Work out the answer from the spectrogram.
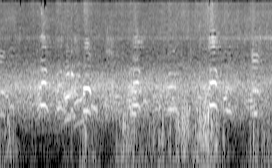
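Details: Wild geese in a group, a rolling mix of higher yelps and deeper honks overlapping without pause.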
